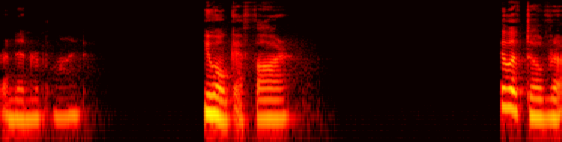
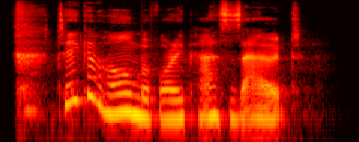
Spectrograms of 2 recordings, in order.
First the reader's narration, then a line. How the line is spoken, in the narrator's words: Beckett laughed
